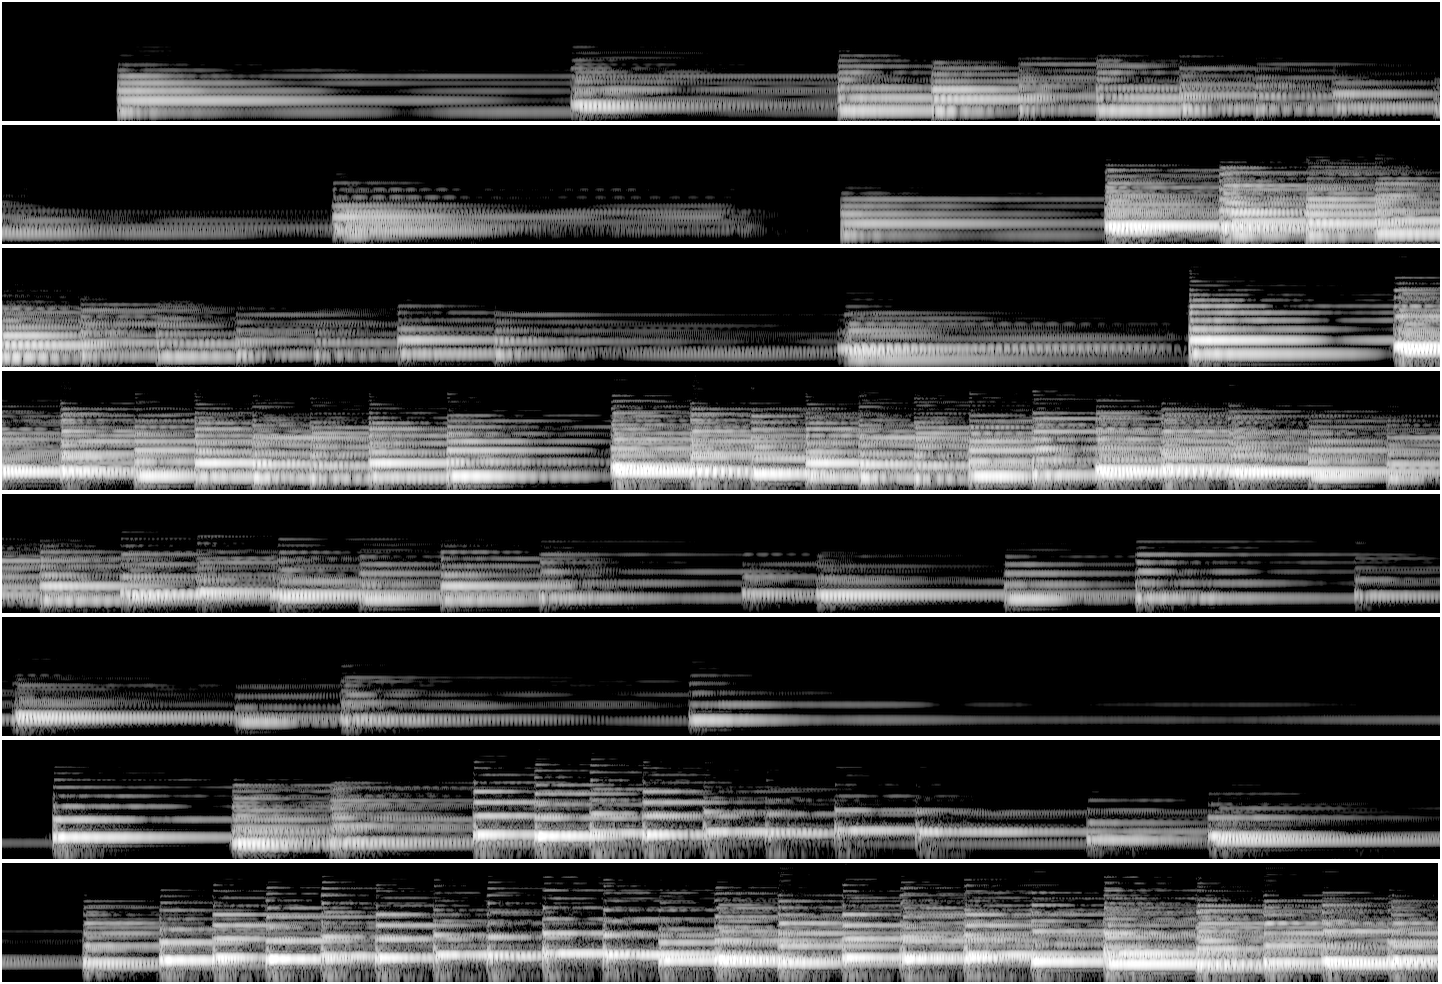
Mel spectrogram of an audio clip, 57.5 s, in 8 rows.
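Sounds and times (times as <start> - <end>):
solo piano music in major seconds: 0.4 - 57.4.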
